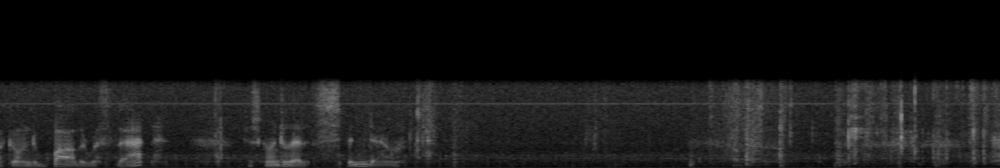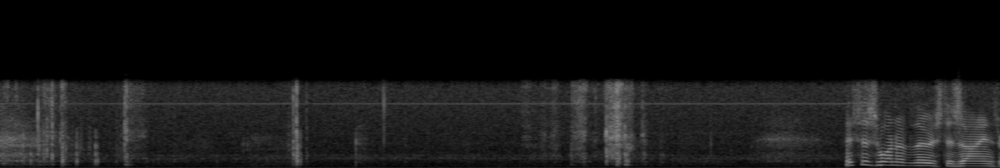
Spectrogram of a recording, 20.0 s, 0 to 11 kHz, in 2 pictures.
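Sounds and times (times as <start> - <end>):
faint ceiling fan hum: 0.0 - 20.0
breathy rustles: 6.9 - 11.6.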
